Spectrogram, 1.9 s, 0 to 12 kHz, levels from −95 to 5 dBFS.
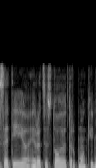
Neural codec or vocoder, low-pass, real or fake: none; 7.2 kHz; real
